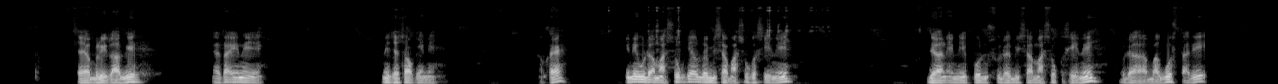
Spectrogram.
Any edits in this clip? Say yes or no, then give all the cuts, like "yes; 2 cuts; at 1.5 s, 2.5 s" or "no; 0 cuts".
no; 0 cuts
